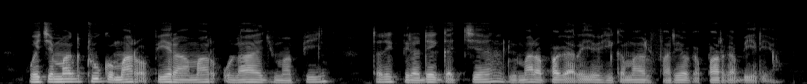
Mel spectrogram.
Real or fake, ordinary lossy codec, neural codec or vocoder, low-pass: real; none; none; 7.2 kHz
